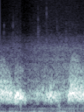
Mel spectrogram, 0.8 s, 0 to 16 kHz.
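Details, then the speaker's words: Doppler on a pregnant woman's abdomen in her second pregnancy: rapid whooshing fetal heartbeat pulses in the 160s per minute, a normal rate; fetal heartbeat on Doppler. "do you hear it you hear there's a heartbeat it's you and the baby together"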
